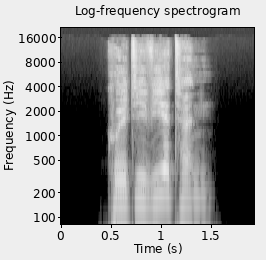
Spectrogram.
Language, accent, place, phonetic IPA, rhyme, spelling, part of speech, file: German, Germany, Berlin, [kʊltiˈviːɐ̯tn̩], -iːɐ̯tn̩, kultivierten, adjective / verb, De-kultivierten.ogg
- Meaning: inflection of kultivieren: 1. first/third-person plural preterite 2. first/third-person plural subjunctive II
